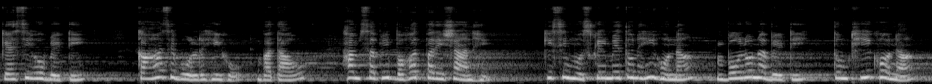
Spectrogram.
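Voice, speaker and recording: A woman's voice: sits high, unhurried, darkish tone, in a large hall, highs cut off, faint music behind. A woman voicing a worried, loving middle-aged mother who pleads anxiously with her daughter.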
